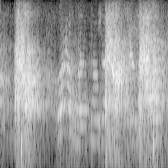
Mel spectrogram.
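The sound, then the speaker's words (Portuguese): An agitated dog barks in a few quick, sharp bursts, loud and yappy, with short gaps between them. “o cachorro está maluco”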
